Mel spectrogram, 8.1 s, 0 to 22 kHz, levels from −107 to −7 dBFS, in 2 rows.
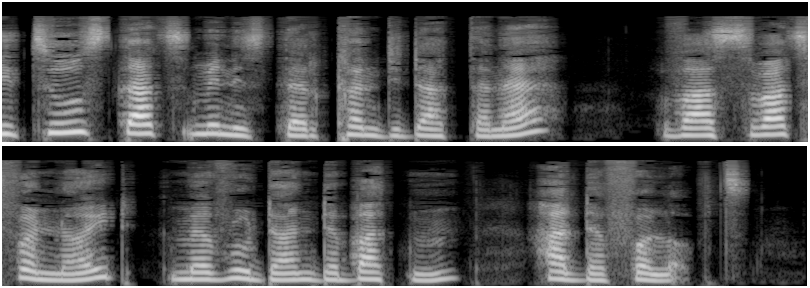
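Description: From start to finish the speech carries plainly audible codec damage. The top end stops dead at about 14.2 kHz, with nothing above it. The upper frequencies sound hissy and grainy, as if fine detail had turned into noise. Consonant attacks are blurred and tones feel roughened. The likely cause is Vorbis compression at a low quality setting, consistent with a rate near 32 kbps. It coarsely quantises the treble and lowers the cut-off.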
